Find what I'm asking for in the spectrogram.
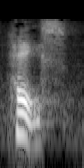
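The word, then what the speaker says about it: hace (εἷς): Here's a rough breathing mark over epsilon iota, sigma. They look almost exactly the same, except there's a rough breathing mark. This one's hace.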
